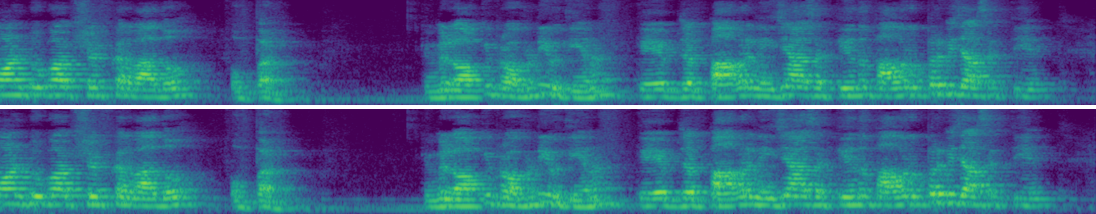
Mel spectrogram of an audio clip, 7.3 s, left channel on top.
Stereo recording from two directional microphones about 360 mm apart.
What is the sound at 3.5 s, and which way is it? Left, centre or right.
A man's voice, centre.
